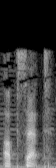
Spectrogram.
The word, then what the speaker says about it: upset: 要纠正大家，不是 upset, 是 upset.、嗯、 upset. – 注意是 upset. – Yeah, 注意在后面。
